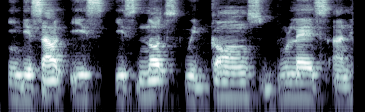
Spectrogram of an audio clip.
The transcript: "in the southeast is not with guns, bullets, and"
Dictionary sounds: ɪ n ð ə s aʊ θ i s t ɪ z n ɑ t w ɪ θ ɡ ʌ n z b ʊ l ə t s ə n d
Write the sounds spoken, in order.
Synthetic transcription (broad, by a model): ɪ n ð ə s aʊ θ i s t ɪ s n ɑ t w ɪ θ ɡ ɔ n s b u l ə t s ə n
